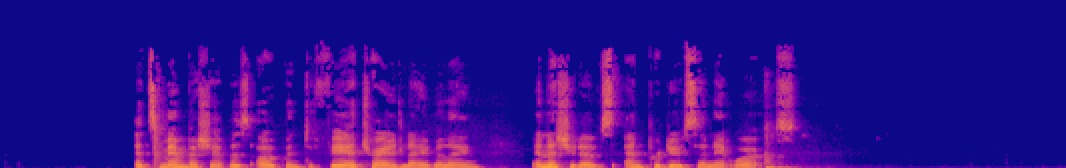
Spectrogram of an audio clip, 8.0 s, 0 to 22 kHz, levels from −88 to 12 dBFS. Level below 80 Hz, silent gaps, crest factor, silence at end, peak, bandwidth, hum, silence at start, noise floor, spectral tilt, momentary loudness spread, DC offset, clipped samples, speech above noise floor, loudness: -54 dBFS; none; 18 dB; 2.05 s; -2 dBFS; 16 kHz; none; 1 s; -84 dBFS; -3.5 dB/octave; 9 LU; under 0.1%; under 0.1%; 65 dB; -20 LUFS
